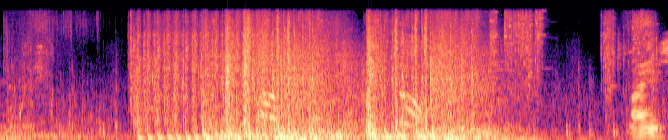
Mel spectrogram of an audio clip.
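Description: Rapid gunfire rattles in a video game.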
